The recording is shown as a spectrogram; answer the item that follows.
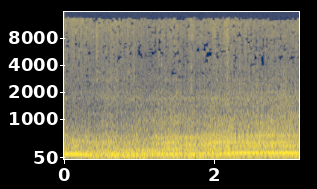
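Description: A Ford Mustang engine, paired with a 10-speed automatic that has paddle shifters, holds a steady, deep rumbling drone throughout with no clear rise in revs and no voices.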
